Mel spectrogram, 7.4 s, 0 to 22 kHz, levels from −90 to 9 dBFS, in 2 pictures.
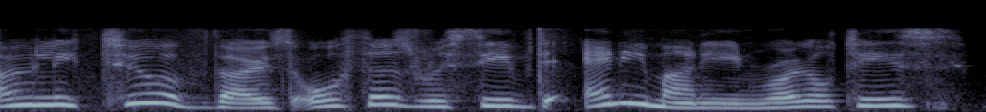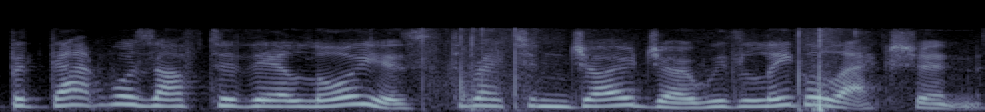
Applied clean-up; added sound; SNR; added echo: none; Zipper (clothing); 18 dB; none.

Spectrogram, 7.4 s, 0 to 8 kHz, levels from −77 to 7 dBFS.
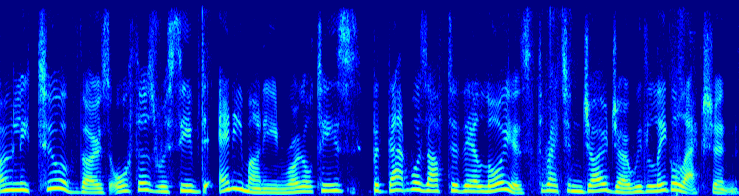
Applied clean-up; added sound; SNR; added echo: neural separator model SepFormer DNS4.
